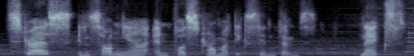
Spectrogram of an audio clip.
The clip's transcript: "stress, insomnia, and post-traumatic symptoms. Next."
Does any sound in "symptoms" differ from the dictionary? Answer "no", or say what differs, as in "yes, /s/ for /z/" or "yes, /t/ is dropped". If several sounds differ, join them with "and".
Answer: yes, /p/ is dropped and /s/ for /z/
